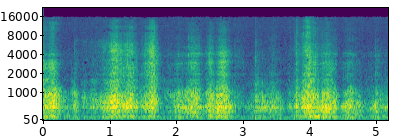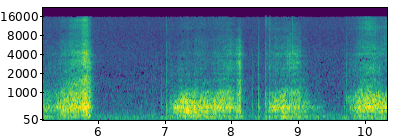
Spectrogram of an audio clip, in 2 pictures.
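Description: Long natural nails scratch and rub across the textured paint surface of a large stretched canvas print of a cellist. The result is a steady, dry scratching hiss centered in the midrange, with brighter streaks on the harder strokes. A brief quiet pause comes about two-thirds of the way through before the rubbing resumes.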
